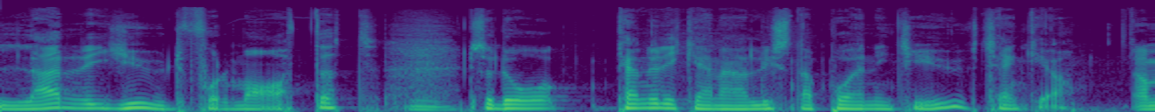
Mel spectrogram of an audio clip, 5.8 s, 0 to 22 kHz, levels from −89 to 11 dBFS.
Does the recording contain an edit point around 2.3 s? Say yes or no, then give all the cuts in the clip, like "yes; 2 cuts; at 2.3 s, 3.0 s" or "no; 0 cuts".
yes; 1 cut; at 2.3 s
